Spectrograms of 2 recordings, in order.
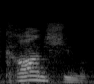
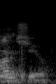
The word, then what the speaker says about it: Khonshu: That's Khonshu. The K is silent. Yeah. Honshu.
